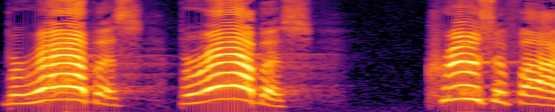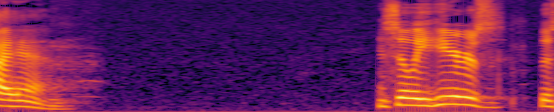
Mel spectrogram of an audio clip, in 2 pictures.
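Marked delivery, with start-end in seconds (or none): 0.0-4.7 loud, high, slow chant; crowd yelling. Acted. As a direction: shout it as the roaring mob. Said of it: "They're yelling".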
